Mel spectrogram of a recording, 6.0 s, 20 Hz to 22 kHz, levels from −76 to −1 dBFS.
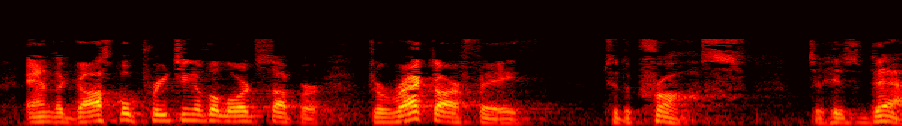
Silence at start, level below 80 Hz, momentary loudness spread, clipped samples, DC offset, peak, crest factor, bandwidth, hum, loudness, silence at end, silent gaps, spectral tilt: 0.15 s; -68 dBFS; 17 LU; under 0.1%; under 0.1%; -8 dBFS; 24 dB; 7.2 kHz; none; -31 LUFS; 0 s; none; -3.5 dB/octave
